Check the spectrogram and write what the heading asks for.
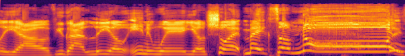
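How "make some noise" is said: slow drawn-out high shout; rally the Leos like a party host; hype shout. Real, not acted. Hype call to Leo listeners.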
